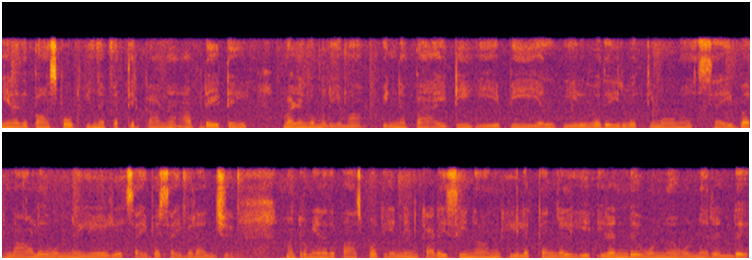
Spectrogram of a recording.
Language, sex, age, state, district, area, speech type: Tamil, female, 30-45, Tamil Nadu, Chennai, urban, read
